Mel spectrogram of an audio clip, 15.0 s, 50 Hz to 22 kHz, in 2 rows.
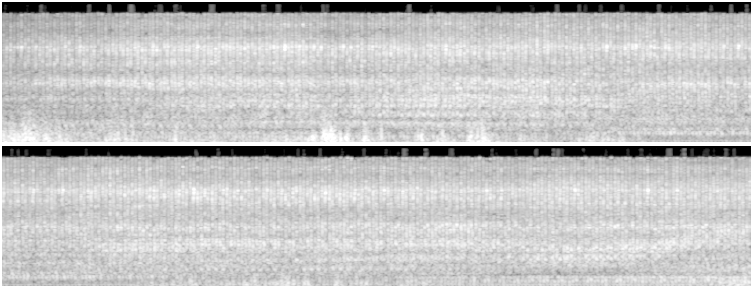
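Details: Peugeot 407 1.6 HDi diesel at idle, clip sent in by a viewer: a loud, hissy top end with a clattering tick about twice per second. An abnormal engine noise whose source is unclear.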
